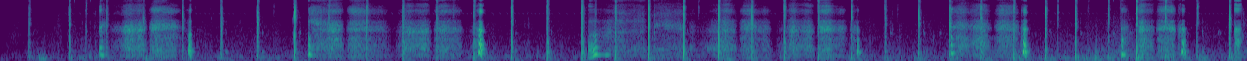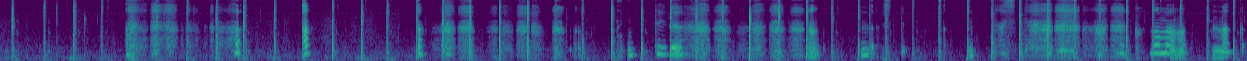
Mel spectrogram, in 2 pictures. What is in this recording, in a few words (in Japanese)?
添い寝; ASMR; 失踪少女と一緒に添い寝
